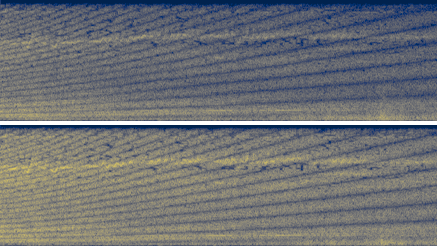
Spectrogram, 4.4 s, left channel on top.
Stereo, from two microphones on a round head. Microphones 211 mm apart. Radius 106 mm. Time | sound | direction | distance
0.0 | a drone | 65° right (ahead or behind) | ?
